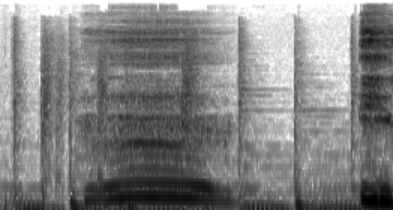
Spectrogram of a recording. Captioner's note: gasp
